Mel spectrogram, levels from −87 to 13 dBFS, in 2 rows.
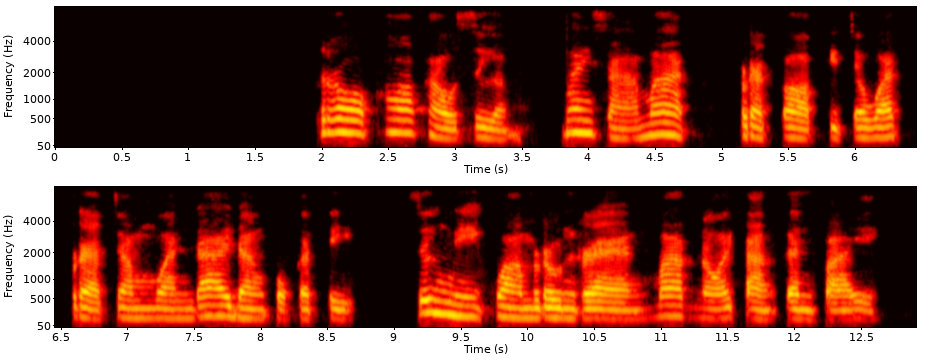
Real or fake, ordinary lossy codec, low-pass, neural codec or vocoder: fake; none; 7.2 kHz; codec, 16 kHz, 8 kbps, FreqCodec, smaller model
